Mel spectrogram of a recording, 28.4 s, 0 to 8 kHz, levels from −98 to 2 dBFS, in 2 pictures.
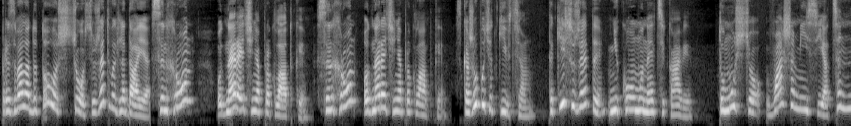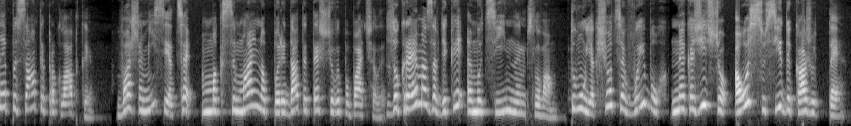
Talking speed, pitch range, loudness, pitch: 115 wpm, 210-300 Hz, -19 LUFS, 250 Hz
